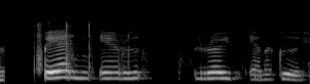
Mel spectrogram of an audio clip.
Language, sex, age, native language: Icelandic, female, 8, Icelandic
